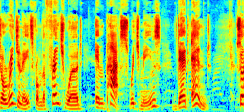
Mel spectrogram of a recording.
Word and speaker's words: impasse: for the day impasse i've heard people say empass ampas ampas but it's impasse it's not clear where these alternative pronunciations come from but there is only one correct way of saying it impasse i m p a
